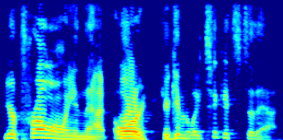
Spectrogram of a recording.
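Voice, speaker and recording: A man with a notably high voice talks like the seasoned radio host he is, rambling through stories with quick restarts. The sound is dry and close, with no room around it. He is middle-aged and relaxed in conversation. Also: no echo. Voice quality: higher voice. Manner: chatty, storytelling, frequent restarts. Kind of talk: casual chat.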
